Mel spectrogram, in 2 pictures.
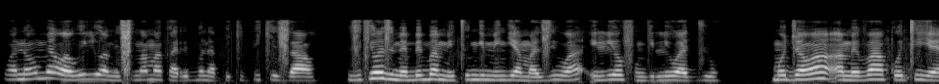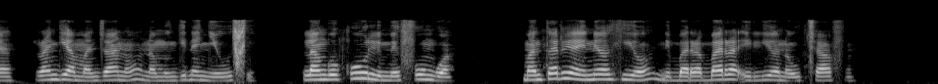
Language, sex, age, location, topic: Swahili, female, 18-24, Kisumu, agriculture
